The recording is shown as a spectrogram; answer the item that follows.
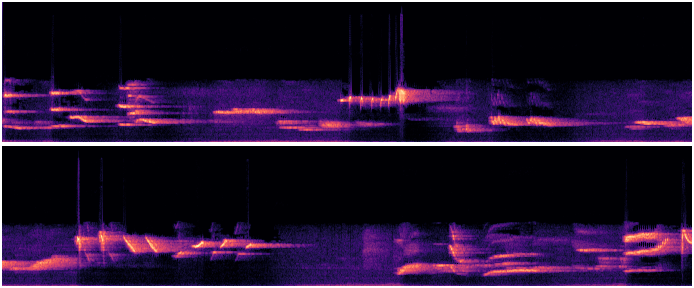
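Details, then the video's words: Orange-headed thrush in full song: a rambling sequence of bright, varied whistles, quick slurs and chattering notes, phrases linked with brief gaps, over a soft intermittent low rumble. "Burung anis merah jenis burung kicau mahal dan suaranya merdu"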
